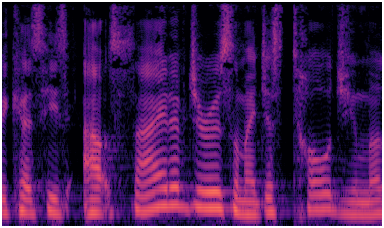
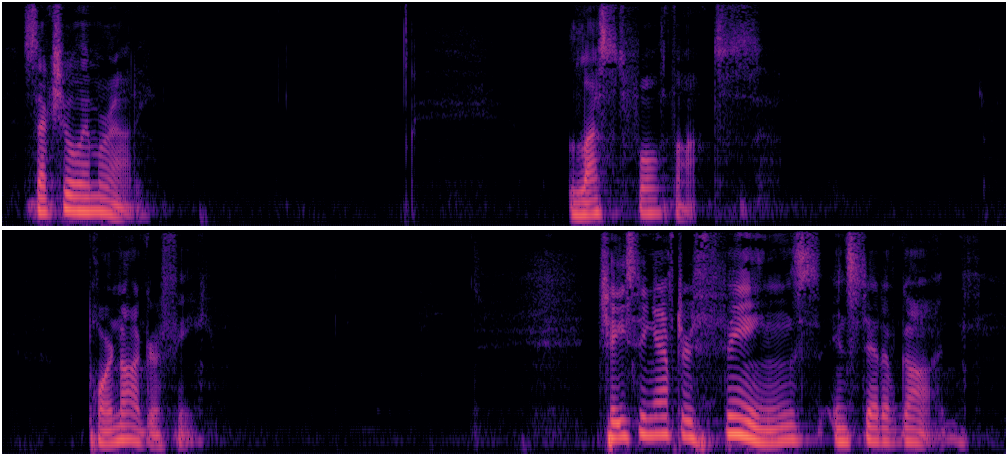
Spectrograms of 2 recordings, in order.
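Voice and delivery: slow, measured, deliberate reading. Reading a list aloud to listeners, one item at a time: reading slowly. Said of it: "I'm going to read it slow".

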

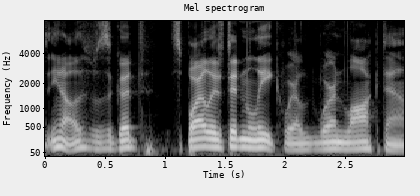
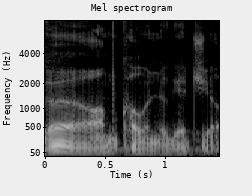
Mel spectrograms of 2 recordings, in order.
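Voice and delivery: very low, very soft, deep cartoon-villain voice; 10 semitones lower, 13 dB quieter than usual. Show how Damian Priest could be like a villain, in a deep cartoon-character Damian Priest voice. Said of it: "deep, like cartoon character voice".

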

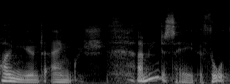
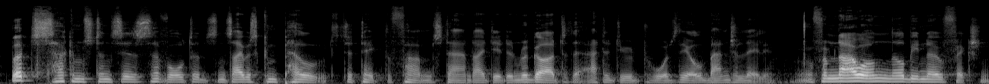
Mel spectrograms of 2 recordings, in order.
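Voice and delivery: plain reading voice

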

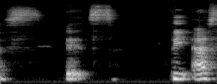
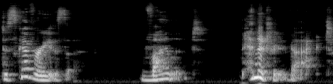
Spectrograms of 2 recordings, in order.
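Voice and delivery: put-on, halting movie-scientist voice. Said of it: "Do, do it in his voice".

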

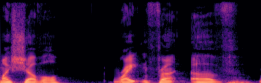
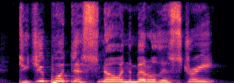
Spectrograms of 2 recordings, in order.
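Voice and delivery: very high, shrill yell; 11 semitones higher than usual. Retelling how a driver yelled from his car window: imitating a man yelling. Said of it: "he starts pointing and yelling".

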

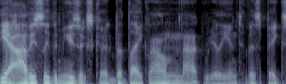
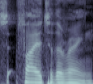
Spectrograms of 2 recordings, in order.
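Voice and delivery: slow, raised-pitch English accent; 4 semitones higher, 5 dB louder than usual. Saying a line that another speaker suggested, in an English accent. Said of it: "Do her accent".

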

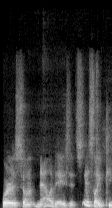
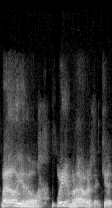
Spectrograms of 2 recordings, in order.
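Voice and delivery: put-on old man voice, pitched up; 6 semitones higher than usual. Speaker jokes about how they sound looking back, in an old guy voice. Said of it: "sound like an old guy going".

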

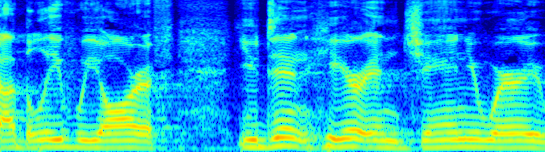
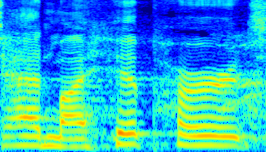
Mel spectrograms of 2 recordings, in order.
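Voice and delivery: put-on crying, slower; 4 semitones higher than usual. Father retelling his daughter's complaint while they run, imitating daughter crying. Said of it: "She's like crying".

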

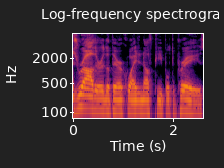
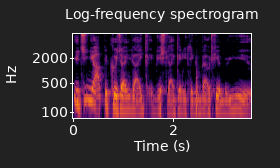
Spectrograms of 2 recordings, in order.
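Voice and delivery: soft, droopy, hangdog cartoon dog voice; 5 dB quieter than usual. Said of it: "Thorhall Droopy Dog".

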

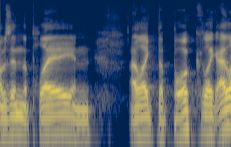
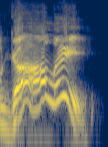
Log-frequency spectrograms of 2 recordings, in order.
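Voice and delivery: put-on goofy Southern voice, higher and louder; 14 semitones higher, 6 dB louder than usual. Asked to do the character, trying his word: Gomer Pyle impression. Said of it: "if anyone's gonna do Gomer Pyle, it's you".

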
